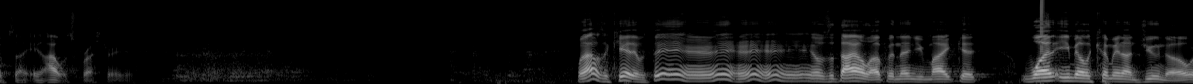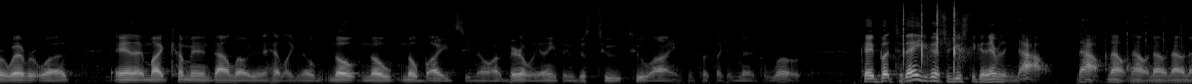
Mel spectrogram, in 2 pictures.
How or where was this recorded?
large echoing room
